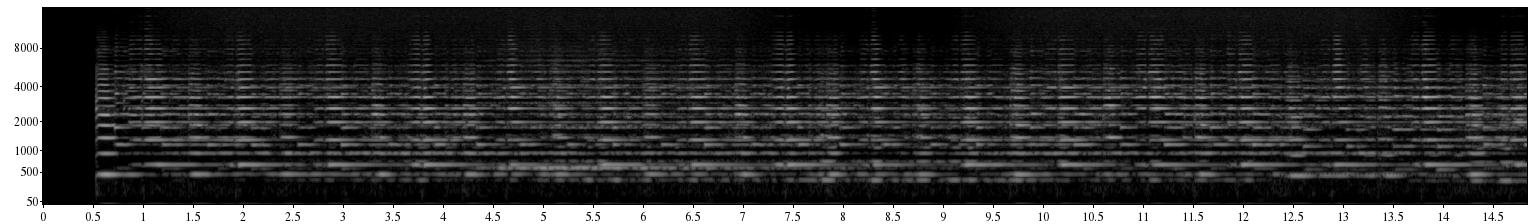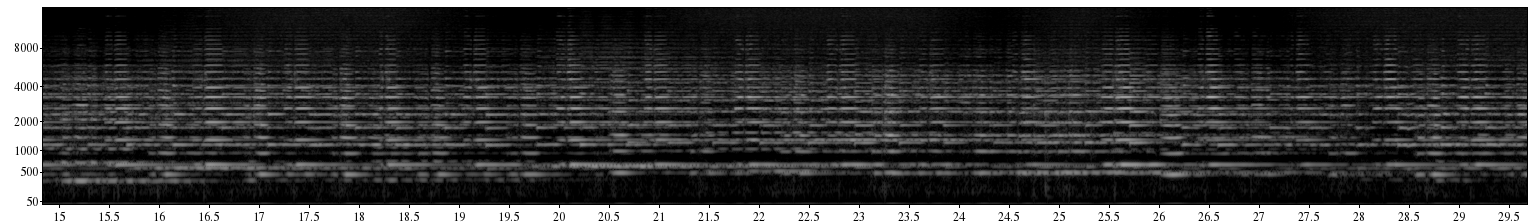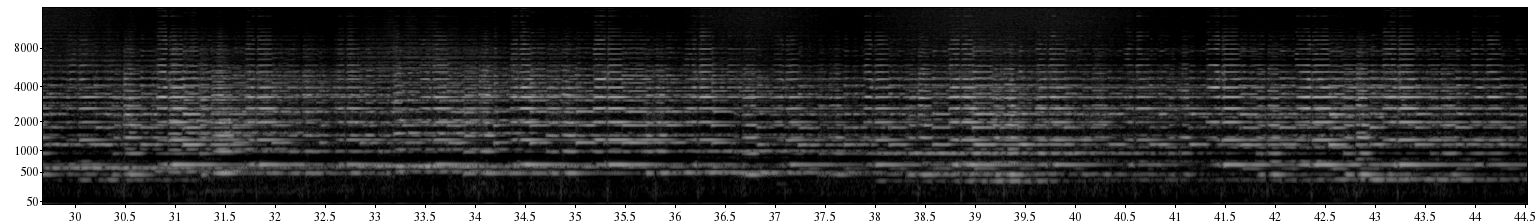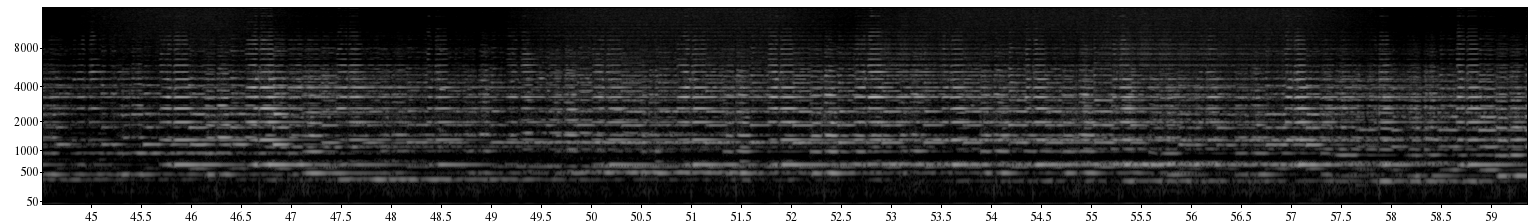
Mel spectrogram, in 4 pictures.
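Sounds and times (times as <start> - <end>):
bowed rhythm: 1.4 - 59.3.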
